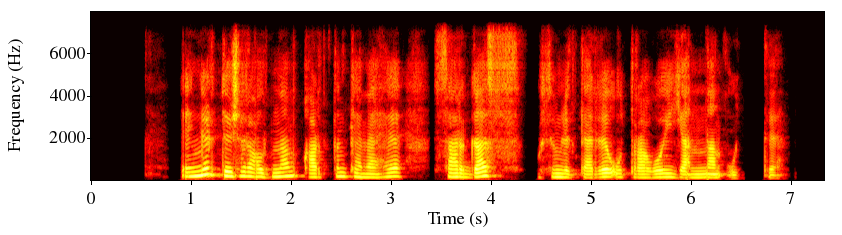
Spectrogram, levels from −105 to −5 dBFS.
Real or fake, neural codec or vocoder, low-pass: fake; vocoder, 22.05 kHz, 80 mel bands, WaveNeXt; 7.2 kHz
